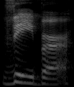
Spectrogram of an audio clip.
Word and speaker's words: Weber: Like, I'm not saying that his pronunciation of Weber was necessarily wrong, because I haven't seen a commercial. Maybe here in Germany, the Weber grill is pronounced Weber, because that makes sense. That's how you would say Weber.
